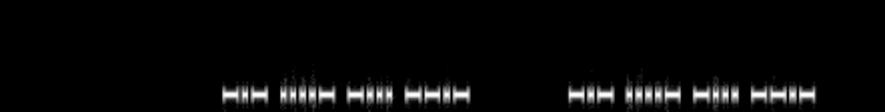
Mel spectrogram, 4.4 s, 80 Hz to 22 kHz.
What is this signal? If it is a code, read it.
Morse code, heard as a keyed tone, about 52 wpm, 700 Hz. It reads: K4BQ K4BQ
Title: USA Call Signs - 4 Characters - Repeated 2x - 50wpm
